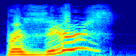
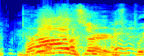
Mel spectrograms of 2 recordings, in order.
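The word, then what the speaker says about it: Brazzers: Brazers. Repeat after me. Mira. Braziers. – Braziers. – Brazers. – Brazers. – That's how they say it the second way. Brazers.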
